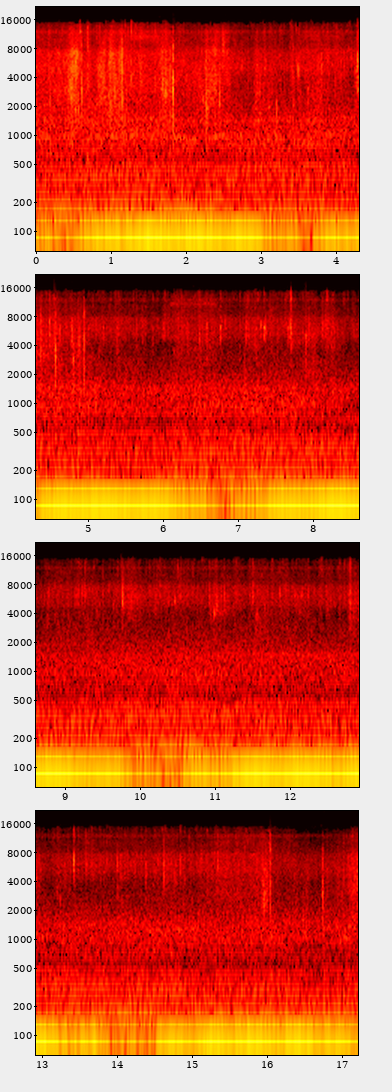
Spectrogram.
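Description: A low rumble that swells and eases about every three seconds, with faint scattered clicks over it.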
